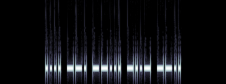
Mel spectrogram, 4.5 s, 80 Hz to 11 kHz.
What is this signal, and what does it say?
Morse code, heard as a keyed tone, about 27 wpm, 700 Hz. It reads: HG7XZ
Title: DXCC-100 Call Signs - 5 Characters - 28wpm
